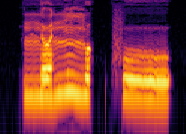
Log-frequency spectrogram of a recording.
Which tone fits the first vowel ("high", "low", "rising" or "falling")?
rising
